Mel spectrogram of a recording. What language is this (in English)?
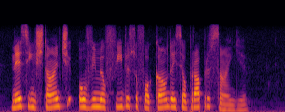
Portuguese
